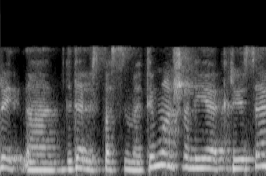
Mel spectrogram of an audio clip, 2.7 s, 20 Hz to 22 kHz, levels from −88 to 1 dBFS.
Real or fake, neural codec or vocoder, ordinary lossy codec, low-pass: real; none; AAC, 48 kbps; 7.2 kHz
